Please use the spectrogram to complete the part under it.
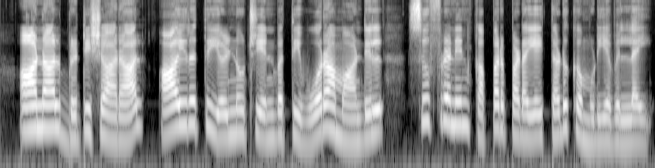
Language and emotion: Tamil, neutral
